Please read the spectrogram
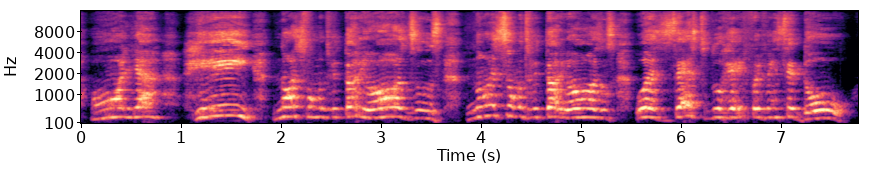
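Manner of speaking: loud, high, jubilant cry to the king; triumphant report. Acted. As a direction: announce the victory with glee. Army calls triumphantly to the king.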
